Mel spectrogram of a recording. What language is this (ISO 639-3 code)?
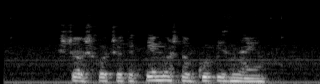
ukr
